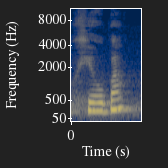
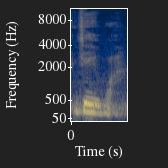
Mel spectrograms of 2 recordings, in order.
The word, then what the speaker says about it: Jehová: lo nombra Dios históricamente a menudo hemos pronunciado la palabra como Jehová cuando en realidad esta suena más a jehua cuando el Antiguo Testamento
